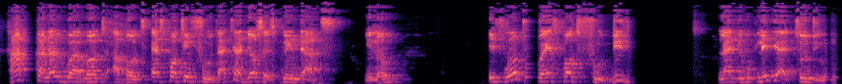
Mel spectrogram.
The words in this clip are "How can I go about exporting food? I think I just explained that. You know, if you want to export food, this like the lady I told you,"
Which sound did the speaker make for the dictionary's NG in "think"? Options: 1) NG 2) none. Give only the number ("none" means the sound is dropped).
2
